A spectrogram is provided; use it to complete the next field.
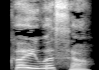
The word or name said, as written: ಗವಿಸು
